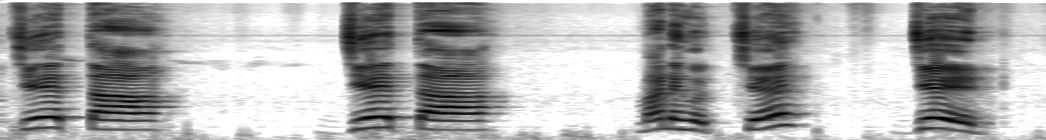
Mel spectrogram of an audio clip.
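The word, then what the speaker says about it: zeta: হচ্ছে ওয়াই জেড জেড জেড কে আমরা Italian ভাষাতে বলবো জেতা জেতা মানে হচ্ছে জেড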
